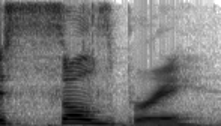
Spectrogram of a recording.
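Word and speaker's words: Salisbury: of here um yeah so Salsbury is how it's technically supposed to be pronounced but um I was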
